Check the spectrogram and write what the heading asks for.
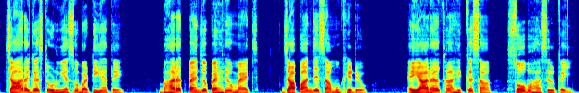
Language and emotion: Sindhi, neutral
